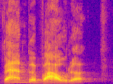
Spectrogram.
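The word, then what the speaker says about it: Van der Woude: lip pits and it's pronounced vanada.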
